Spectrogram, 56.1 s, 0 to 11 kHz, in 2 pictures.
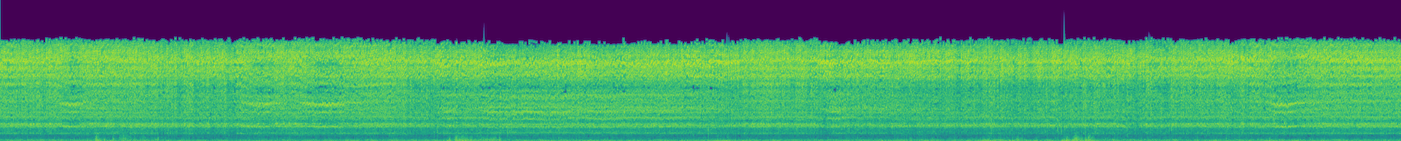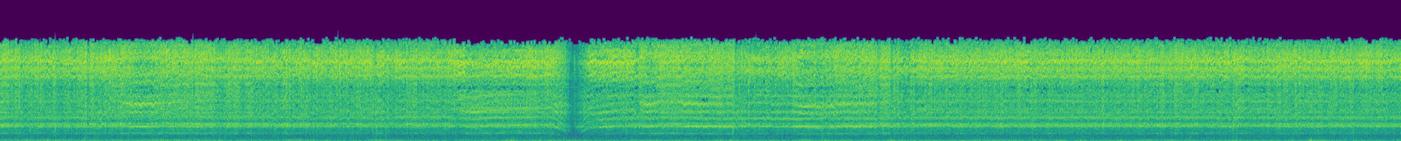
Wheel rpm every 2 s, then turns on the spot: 170, 170, 160, 170, 170, 160, 170, 170, 170, 170, 160, 170, 170, 170, 160, 160, 160, 170, 160, 130, 150, 160, 150, 160, 170, 170, 160, 160.
none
